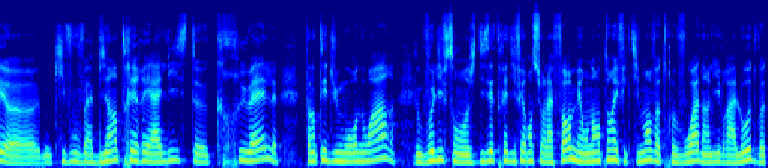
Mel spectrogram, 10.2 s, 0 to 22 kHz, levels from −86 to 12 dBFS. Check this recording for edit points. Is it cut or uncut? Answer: uncut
